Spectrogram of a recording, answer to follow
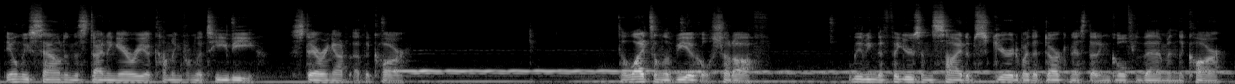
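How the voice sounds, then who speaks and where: Low-voiced man narrating horror with music. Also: fairly even intonation, normal speed. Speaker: audio fiction narrator. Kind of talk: scripted horror story narration.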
